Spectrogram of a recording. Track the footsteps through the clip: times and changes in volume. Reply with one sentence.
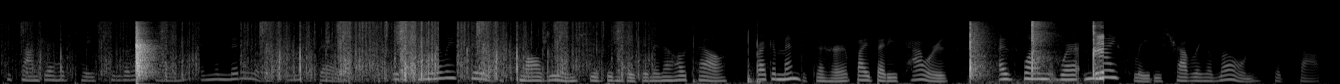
The footsteps can be heard from 0.0 to 7.9 s, getting louder then quieter.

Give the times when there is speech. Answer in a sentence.
You can hear the speech from 0.0 to 13.2 s.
